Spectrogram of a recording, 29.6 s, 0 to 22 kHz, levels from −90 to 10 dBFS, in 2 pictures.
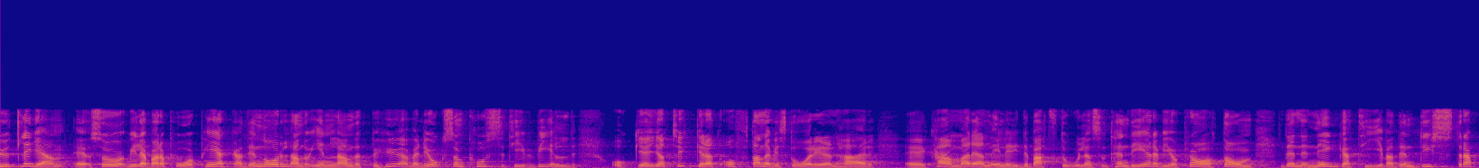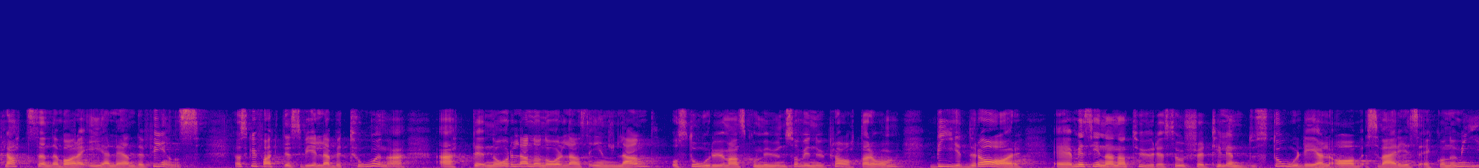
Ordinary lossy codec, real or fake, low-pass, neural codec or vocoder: none; real; none; none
